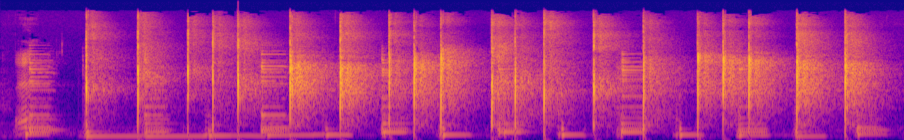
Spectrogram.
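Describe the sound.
A rapid series of sharp hand claps in a syncopated rhythm for listeners to clap back and copy, some grouped quickly and others spaced apart, with a low voice humming or murmuring underneath.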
